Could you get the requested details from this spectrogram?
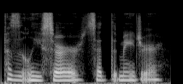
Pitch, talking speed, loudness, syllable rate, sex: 200 Hz, 165 wpm, -18 LUFS, 5.1 syllables/s, female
